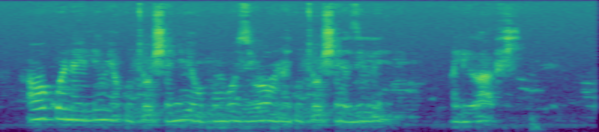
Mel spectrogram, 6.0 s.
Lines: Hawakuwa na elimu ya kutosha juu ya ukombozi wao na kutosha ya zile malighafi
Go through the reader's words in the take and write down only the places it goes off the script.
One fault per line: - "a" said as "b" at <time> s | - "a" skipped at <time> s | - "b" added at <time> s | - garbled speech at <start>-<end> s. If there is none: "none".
none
